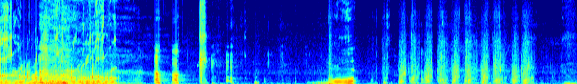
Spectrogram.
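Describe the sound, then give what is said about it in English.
Wet mouth sounds of someone swishing a drink of water around in the mouth, starting with a gurgling burst, then scattered clicks and a run of quick, rhythmic sloshing pulses. “I just pictured you swishing around all your plaque and then spitting it out or swallowing it.”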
